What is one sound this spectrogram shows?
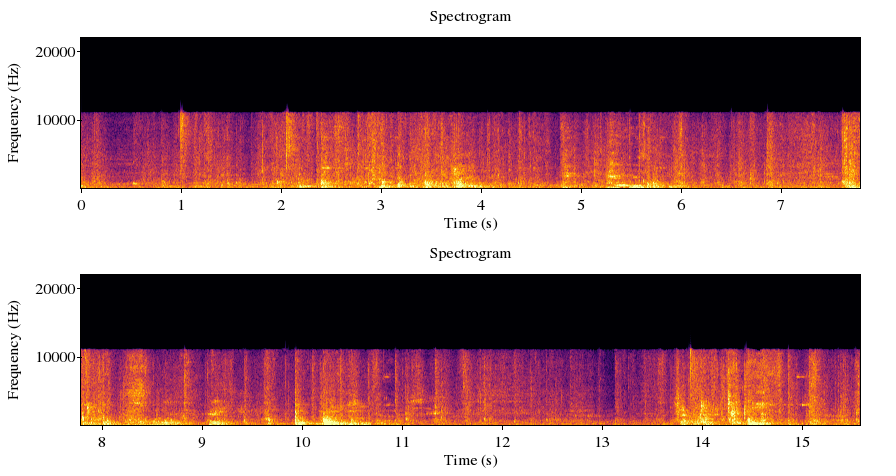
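Hands slap against arms as two men spar.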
